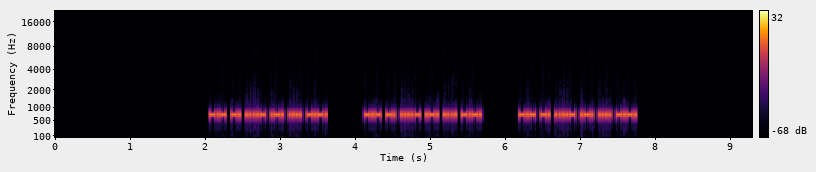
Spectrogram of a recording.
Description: Morse code, heard as a keyed tone, about 48 wpm, 700 Hz. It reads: KN4RHC KN4RHC KN4RHC
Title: USA Call Signs - 6 Characters - Repeated 3x - 50wpm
